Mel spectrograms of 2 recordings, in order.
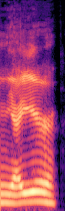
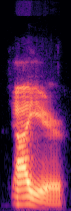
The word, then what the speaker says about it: Jair: Francis Ngannou taking on Yair. Yair. I keep fucking that up. Or Jair. Anyone want to say that? Jair. I think okay. I think you pronounced the J.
